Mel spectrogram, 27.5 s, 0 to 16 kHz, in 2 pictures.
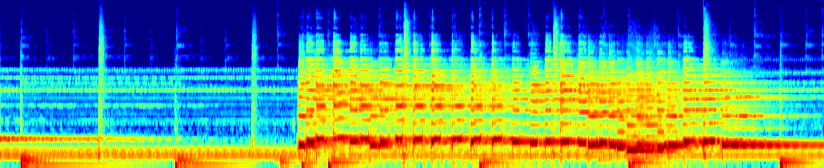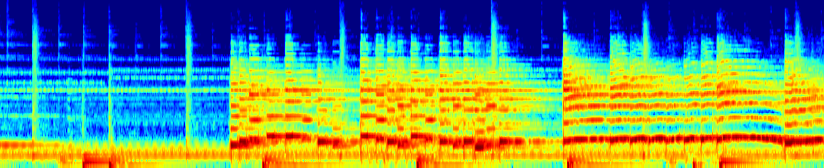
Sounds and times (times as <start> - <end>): Music: 0.0 - 27.4.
